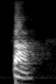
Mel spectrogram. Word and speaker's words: tá: So instead of saying ele está, it's very common to listen people saying ele tá, which is the last syllable of the word.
